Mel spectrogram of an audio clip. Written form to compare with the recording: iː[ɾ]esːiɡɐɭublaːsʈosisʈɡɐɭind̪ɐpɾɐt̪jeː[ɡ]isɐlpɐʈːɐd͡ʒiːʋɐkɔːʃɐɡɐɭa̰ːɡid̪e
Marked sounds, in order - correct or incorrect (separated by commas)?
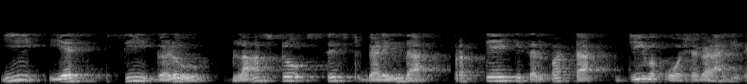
incorrect, incorrect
